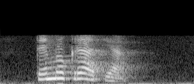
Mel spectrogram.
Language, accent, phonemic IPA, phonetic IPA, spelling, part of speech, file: Armenian, Eastern Armenian, /demokˈɾɑtiɑ/, [demokɾɑ́tjɑ], դեմոկրատիա, noun, Hy-դեմոկրատիա.ogg
- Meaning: democracy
